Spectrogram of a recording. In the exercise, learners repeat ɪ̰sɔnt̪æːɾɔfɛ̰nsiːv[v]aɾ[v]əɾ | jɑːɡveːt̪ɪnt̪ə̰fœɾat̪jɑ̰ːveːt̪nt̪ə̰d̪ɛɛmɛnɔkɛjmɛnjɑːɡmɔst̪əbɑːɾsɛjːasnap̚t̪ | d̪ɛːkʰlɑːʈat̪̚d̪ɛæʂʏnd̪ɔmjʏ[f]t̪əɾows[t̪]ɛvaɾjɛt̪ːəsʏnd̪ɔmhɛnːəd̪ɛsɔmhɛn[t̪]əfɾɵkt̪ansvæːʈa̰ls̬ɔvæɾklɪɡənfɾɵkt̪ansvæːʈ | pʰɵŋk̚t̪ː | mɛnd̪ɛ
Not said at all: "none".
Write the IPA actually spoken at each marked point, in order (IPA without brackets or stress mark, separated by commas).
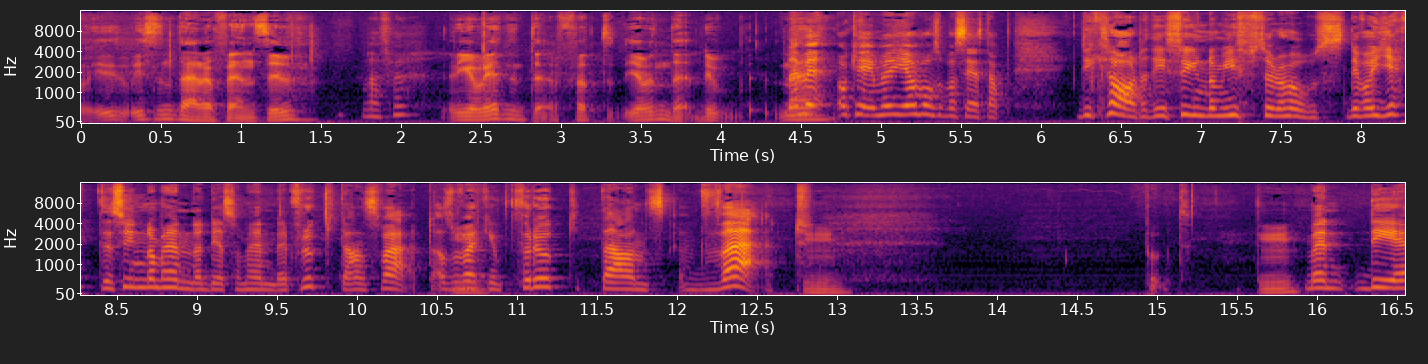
v, f, f, d̪, d̪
